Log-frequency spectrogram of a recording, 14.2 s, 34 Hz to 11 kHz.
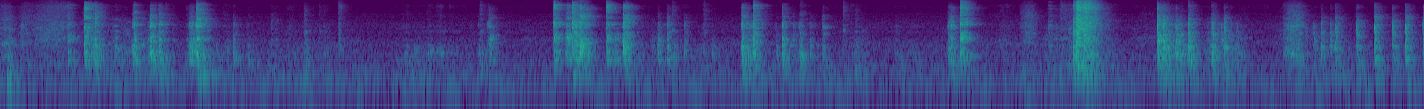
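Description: Parts inside a Lavazza Espresso Point EP 2100 capsule coffee machine being worked loose by hand and with a small tool: irregular clicks, knocks and short scrapes of metal and plastic, with a quicker run of clicks near the end.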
